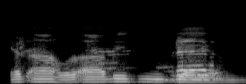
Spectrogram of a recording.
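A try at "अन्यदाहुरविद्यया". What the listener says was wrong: yeah this one it's in little bit nyat ahura vidyaya this yeah there is a lack of one syllable anyhow anyat ewa hurvidyaya nyat ahur avidyaya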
